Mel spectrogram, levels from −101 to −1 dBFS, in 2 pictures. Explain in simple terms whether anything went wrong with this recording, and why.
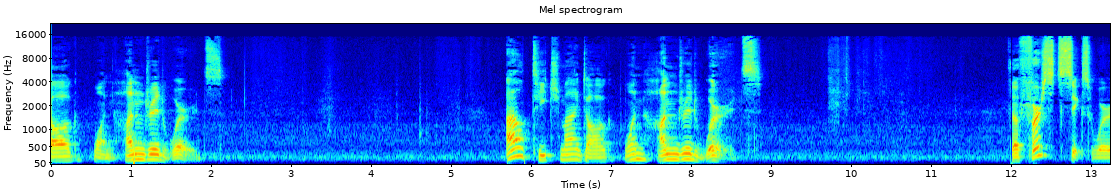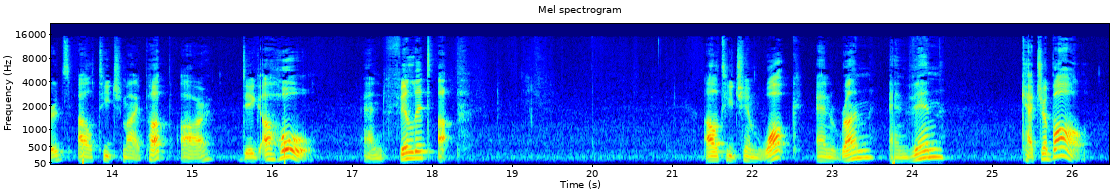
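Seven times the sound briefly freezes and goes flat for a split second before carrying on, with little or no click: at 1.03 s, 5.91 s, 12.0 s, 13.63 s, 16.15 s, 21.70 s, and from 23.76 to 23.78 s. Each is an underrun with held sample. The playback buffer briefly ran dry, and the output held its last value until new audio arrived. Nothing was skipped, so the sound resumes where it stopped. Gaps of about 12 and 6 ms suggest 512- and 256-sample buffers.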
